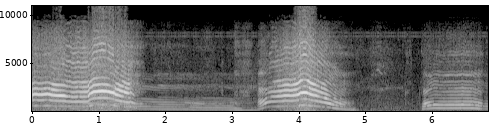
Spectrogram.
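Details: Domestic cats fighting, giving loud drawn-out caterwauls: two long wailing yowls that rise and fall in pitch, each trailing into a lower moan, then a shorter steady wail at the end.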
